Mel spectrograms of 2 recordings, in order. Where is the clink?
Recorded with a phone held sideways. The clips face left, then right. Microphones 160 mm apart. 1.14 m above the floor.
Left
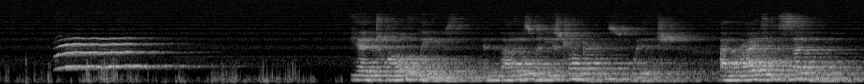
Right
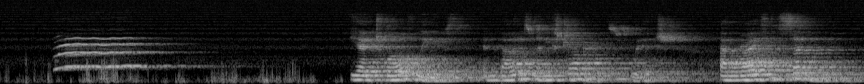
I don't hear a clink.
